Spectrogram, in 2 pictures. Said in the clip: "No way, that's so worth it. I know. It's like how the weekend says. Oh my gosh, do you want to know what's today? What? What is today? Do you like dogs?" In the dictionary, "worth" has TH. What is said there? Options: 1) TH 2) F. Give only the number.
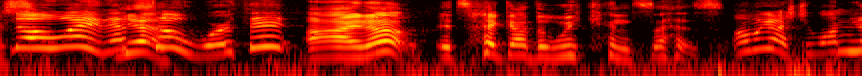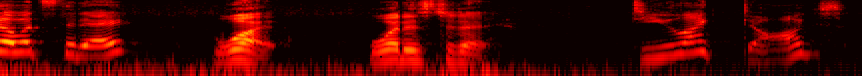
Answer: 1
